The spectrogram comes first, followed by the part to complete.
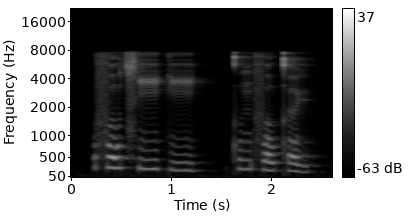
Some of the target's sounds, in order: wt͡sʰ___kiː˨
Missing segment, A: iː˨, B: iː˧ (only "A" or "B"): B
